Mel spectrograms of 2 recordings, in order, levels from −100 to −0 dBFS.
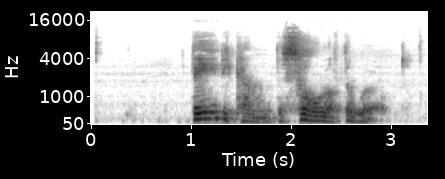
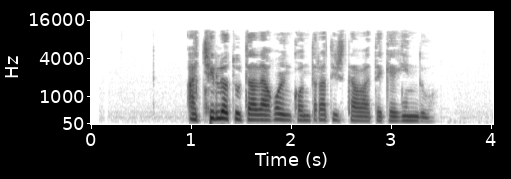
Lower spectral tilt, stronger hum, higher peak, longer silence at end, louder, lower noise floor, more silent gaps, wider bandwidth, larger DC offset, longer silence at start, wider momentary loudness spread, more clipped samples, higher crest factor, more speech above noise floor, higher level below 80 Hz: about the same, -5 dB/octave vs -5.5 dB/octave; neither; about the same, -4 dBFS vs -4 dBFS; second, 0.45 s vs 0.65 s; first, -20 LUFS vs -26 LUFS; second, -72 dBFS vs -79 dBFS; neither; about the same, 12.5 kHz vs 11.5 kHz; neither; about the same, 1 s vs 0.95 s; about the same, 13 LU vs 14 LU; neither; about the same, 18 dB vs 22 dB; about the same, 52 dB vs 54 dB; about the same, -62 dBFS vs -66 dBFS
